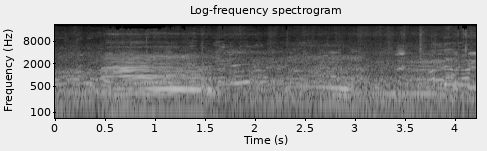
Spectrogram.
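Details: Sahiwal bull at a busy cattle market on 31 January 2025, giving drawn-out tonal moos that slide slightly in pitch, with a low hum and market noise underneath.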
